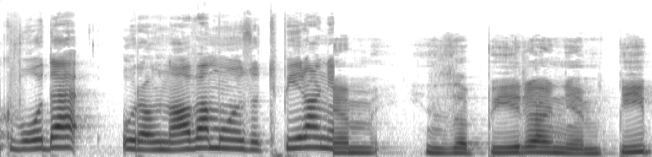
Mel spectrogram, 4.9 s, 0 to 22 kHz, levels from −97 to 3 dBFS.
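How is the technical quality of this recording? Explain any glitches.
The recording has one clear fault: a section at the wrong speed. From 2.50 s to the end at 4.90 s, the speech plays at about 0.56 times its original rate. The likely cause is that this portion was clocked or resampled against the wrong rate during editing or playback. Because speed and pitch shift together, the voice abruptly drops by roughly ten semitones and stretches out, sounding deep, slow and dragged compared with the first half.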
